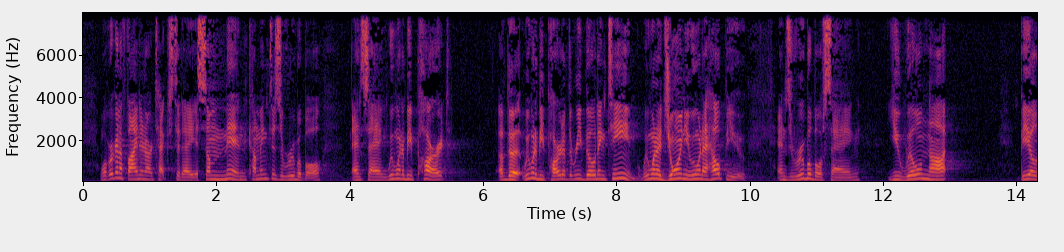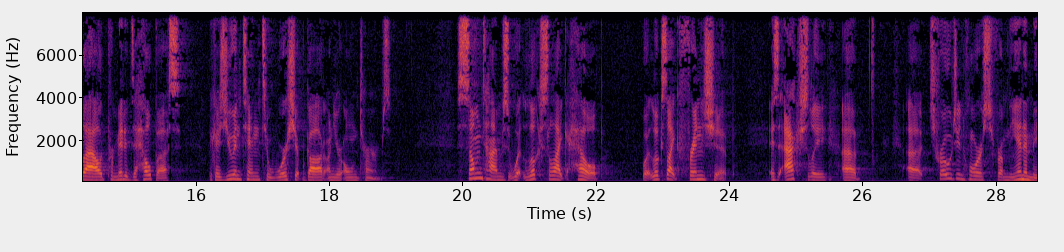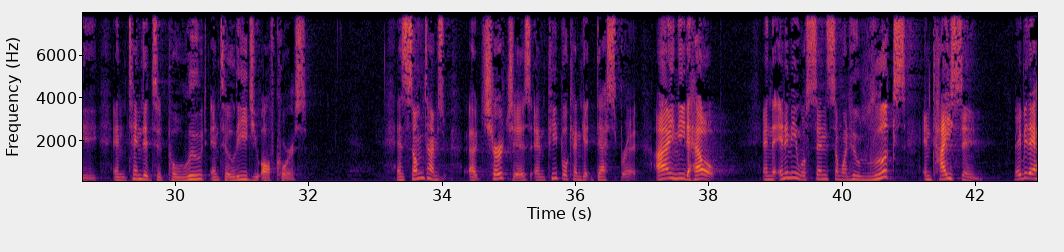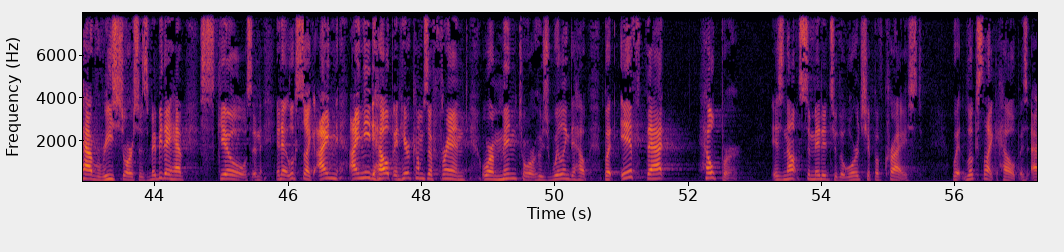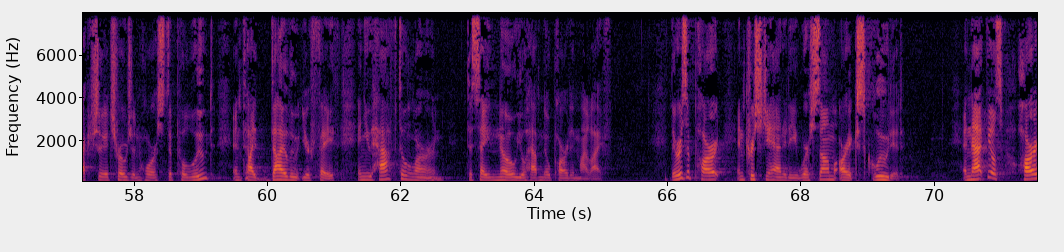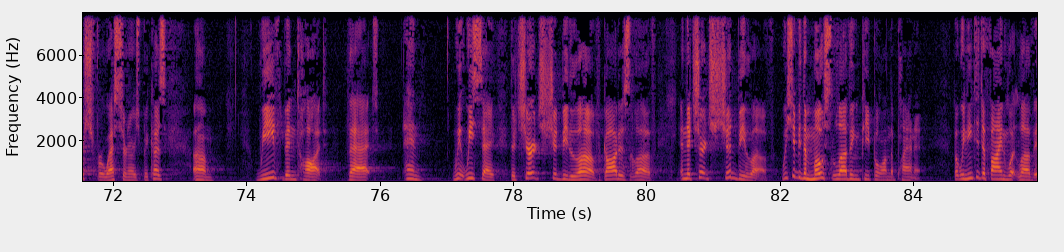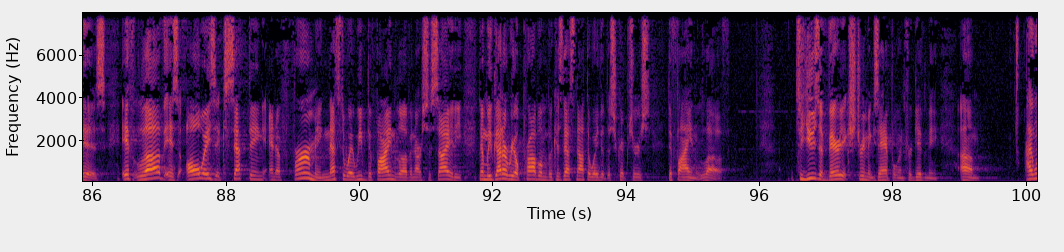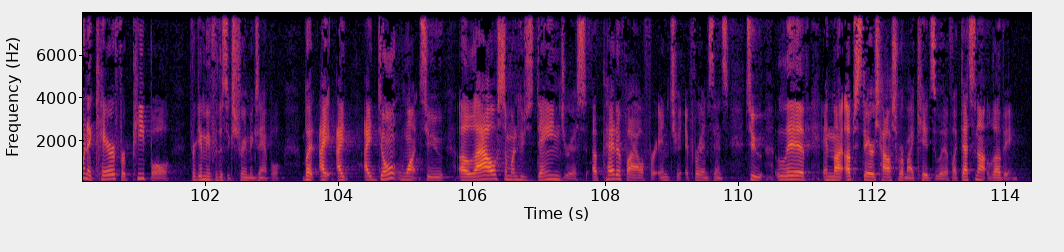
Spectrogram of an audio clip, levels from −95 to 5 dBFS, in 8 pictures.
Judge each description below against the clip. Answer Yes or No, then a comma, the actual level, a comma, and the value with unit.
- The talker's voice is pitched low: No, medium, 175 Hz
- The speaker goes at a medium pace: Yes, average, 175 wpm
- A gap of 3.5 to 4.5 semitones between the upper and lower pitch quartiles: No, average, 5.3 semitones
